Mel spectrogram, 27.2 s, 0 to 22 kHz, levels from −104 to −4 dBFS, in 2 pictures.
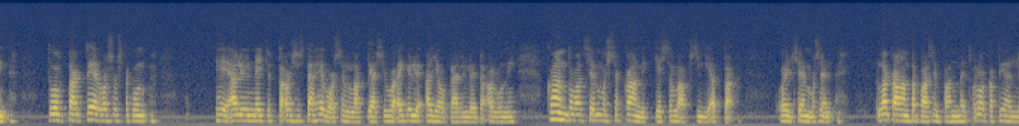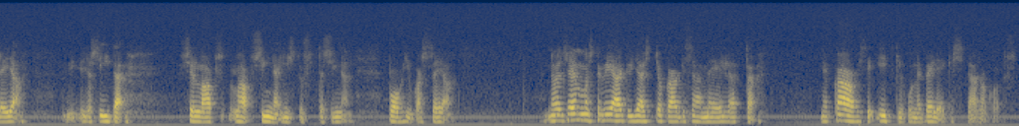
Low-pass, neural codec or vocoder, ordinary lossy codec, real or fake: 19.8 kHz; none; none; real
